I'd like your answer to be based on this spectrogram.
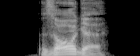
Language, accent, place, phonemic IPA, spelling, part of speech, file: German, Germany, Berlin, /ˈzɔʁɡə/, sorge, verb, De-sorge.ogg
- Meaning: inflection of sorgen: 1. first-person singular present 2. first/third-person singular subjunctive I 3. singular imperative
